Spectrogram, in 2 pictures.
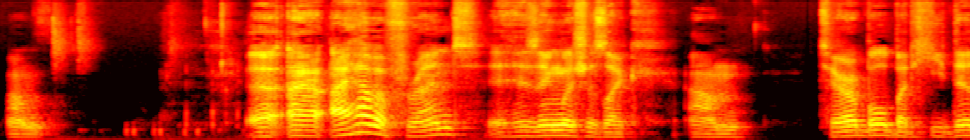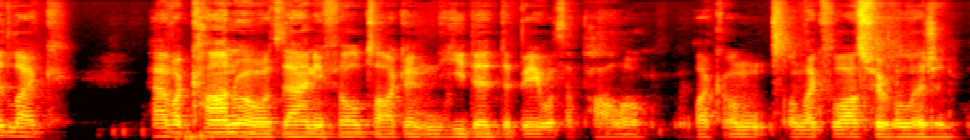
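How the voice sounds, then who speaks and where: A man's voice: lowish voice, a little slow, a little mellow. A young Bosnian man, a non-native speaker, chatting casually as a livestream guest, hesitant and full of fillers and restarts. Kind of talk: casual chat.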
